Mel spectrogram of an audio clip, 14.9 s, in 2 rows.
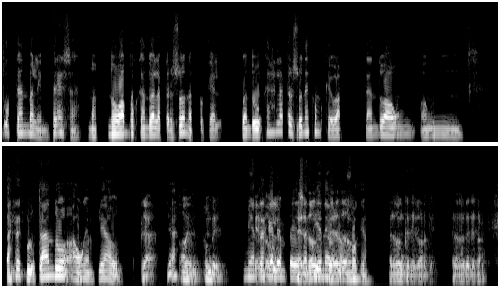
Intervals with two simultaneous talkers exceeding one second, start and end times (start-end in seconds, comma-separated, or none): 11.2-12.9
